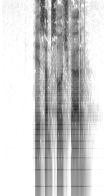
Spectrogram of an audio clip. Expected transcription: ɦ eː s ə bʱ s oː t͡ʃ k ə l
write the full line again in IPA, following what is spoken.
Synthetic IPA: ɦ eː s ə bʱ s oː t͡ʃ k ə ɾ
